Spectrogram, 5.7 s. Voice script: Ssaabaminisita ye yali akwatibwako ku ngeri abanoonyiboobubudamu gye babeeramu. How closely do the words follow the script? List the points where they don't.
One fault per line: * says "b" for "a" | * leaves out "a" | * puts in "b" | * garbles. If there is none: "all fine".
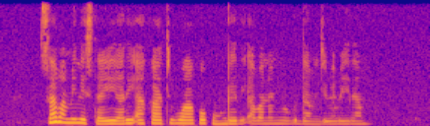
all fine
